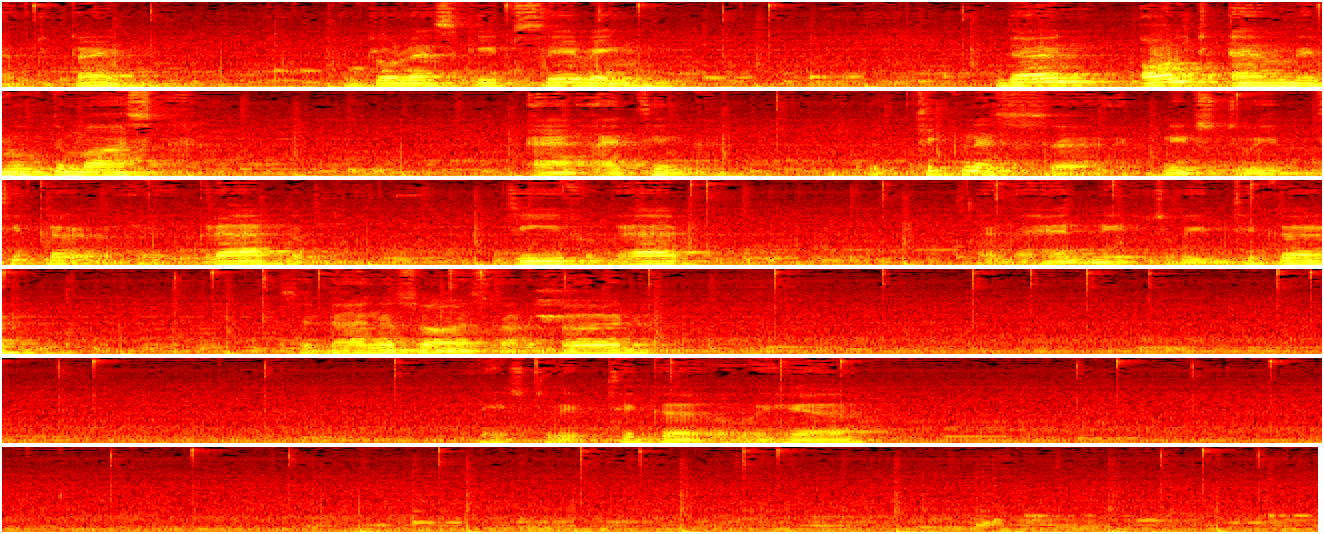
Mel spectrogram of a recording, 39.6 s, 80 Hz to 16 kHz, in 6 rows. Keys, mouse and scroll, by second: 0.2 middle click, 1.0-1.5 scroll down 1, 1.9 ctrl+s, 3.0 middle click, 3.9 middle click, 6.1 alt+m, 6.6 middle click, 11.2 KP_7, 12.3-12.7 scroll up 1, 12.8 shift+middle click, 14.0 g, 15.0 g, 16.0 f, 17.6 click, 18.8 click, 19.8 middle click, 20.9 middle click, 21.4 click, 22.2 middle click, 23.1 click, 24.2 click, 25.5 click, 26.3 middle click, 26.9 middle click, 28.4 click, 29.8 click, 30.6 middle click, 32.0 middle click, 32.7 middle click, 35.2 click, 36.2 click, 36.9 middle click.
